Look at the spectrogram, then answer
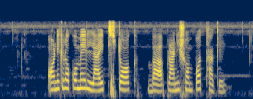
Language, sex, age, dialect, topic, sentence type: Bengali, female, 18-24, Northern/Varendri, agriculture, statement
